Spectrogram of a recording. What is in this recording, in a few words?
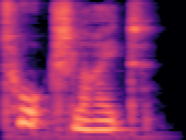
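"torchlight", British English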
